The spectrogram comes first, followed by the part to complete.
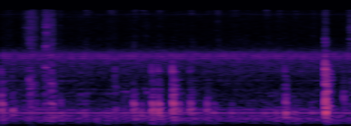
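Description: Marker writing on a whiteboard: faint, irregular short squeaks and taps of the pen strokes.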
